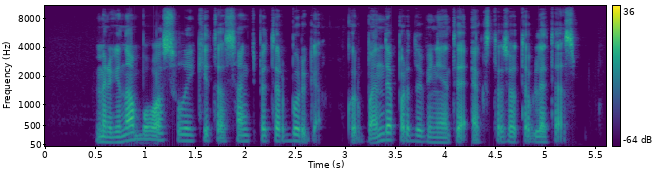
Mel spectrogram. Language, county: Lithuanian, Alytus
